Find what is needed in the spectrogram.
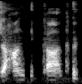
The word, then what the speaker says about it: Jahangir Khan: It was Jahangir Khan.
